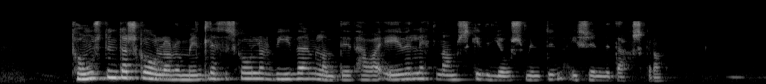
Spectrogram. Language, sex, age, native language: Icelandic, female, 18-19, Icelandic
